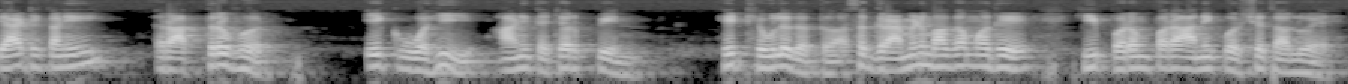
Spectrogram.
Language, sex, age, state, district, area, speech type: Marathi, male, 60+, Maharashtra, Raigad, rural, spontaneous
